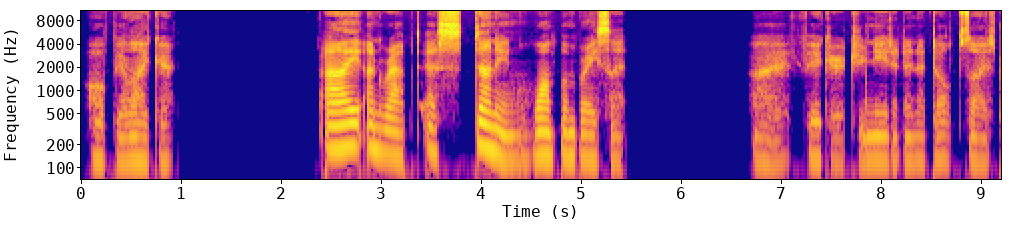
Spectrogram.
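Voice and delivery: lightly voiced old fisherman; gruff old fisherman. A narrator's reading. Granddad gives gift.

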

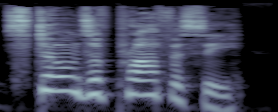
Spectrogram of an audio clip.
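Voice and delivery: high, loud burst of discovery; gleaming excitement. Acted. Clancy interrupts Adam with her discovery, high and excited. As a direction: cut in with an excited announcement. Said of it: "eyes gleaming".

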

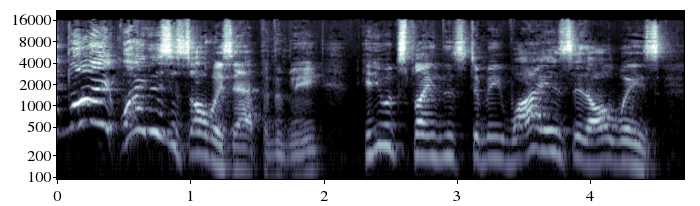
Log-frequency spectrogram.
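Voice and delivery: high-pitched, pleading "why me" outburst; exasperated lament, voice way up high; comic exasperation. Retold or imitated. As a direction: whine to the heavens in mock despair. Retold exasperated complaint.

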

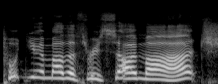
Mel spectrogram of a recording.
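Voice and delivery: high, drawn-out distraught mother; mock-wailing mum laying on the guilt; older-sounding mum impression. Mum scolding her son over the awful night, high hammed-up anguish. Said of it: "with that impression".

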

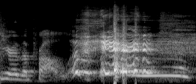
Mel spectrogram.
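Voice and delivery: loud, high, slow, laughing through it; giggling mock blame; laughing accusation. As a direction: blurt the verdict while cracking up. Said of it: "They're like".

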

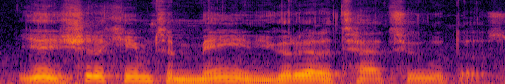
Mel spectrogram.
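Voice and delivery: ordinary talk, nothing marked

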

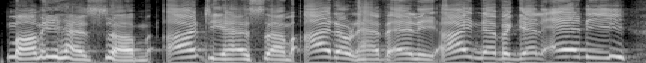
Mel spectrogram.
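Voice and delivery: high, loud, tearful wail; a toddler bawling over dessert; crying toddler. A narrator's reading. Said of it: "Ben burst into tears".

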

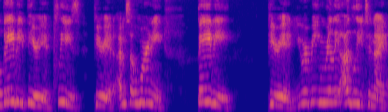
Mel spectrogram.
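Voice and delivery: needy texts declaimed word by word; mock pleading. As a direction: read out punctuation, mock-desperate. Reading own pleading texts.

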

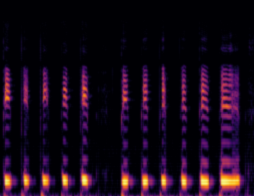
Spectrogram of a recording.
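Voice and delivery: high sung beeps like toy piano notes. Retold or imitated. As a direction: chirp each beep up high like a wee piano. Imitating piano beeps in song.

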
